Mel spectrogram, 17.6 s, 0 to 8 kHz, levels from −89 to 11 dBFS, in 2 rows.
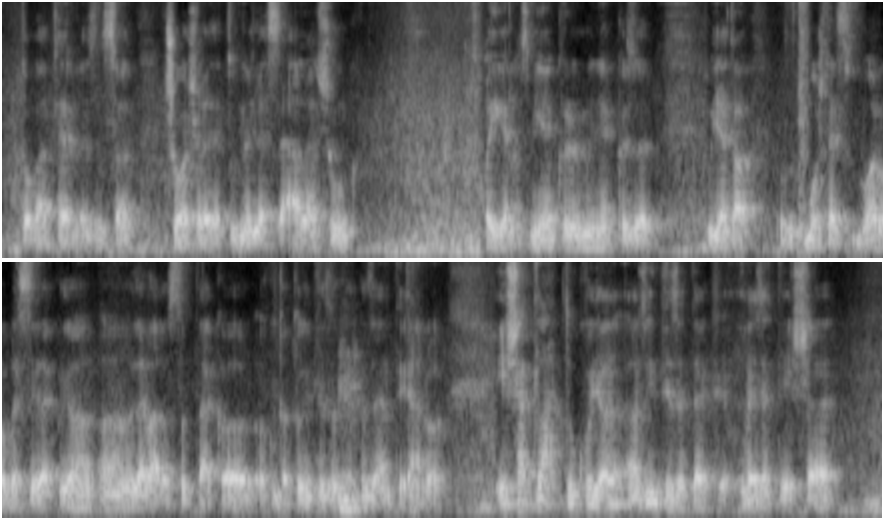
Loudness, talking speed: -14 LUFS, 135 wpm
